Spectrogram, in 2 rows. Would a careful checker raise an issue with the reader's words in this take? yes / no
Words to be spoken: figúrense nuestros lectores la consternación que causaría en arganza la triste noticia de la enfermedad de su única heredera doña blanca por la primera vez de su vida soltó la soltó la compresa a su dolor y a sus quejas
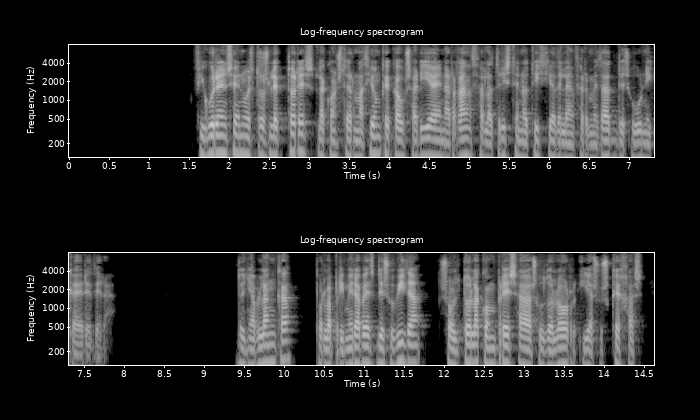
yes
